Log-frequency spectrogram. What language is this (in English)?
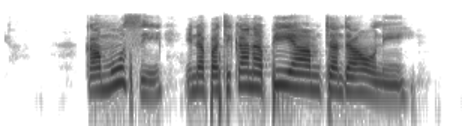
Swahili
